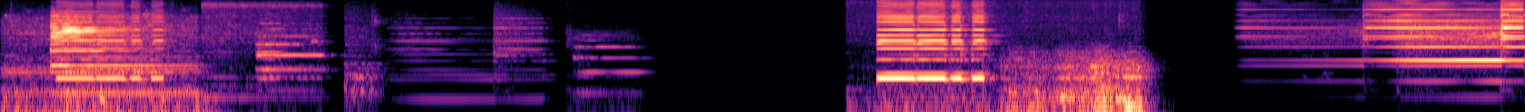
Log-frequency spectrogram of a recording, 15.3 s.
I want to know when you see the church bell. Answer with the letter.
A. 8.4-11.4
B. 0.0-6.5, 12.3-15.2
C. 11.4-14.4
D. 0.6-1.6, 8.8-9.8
B.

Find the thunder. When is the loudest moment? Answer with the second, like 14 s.
11 s.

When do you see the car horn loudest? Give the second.
9 s.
